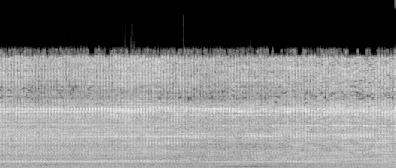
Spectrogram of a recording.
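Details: Small single-cylinder push lawnmower, run after a Permatex red RTV homemade head gasket. Harsh and loud with steady sharp ticking about three clicks a second; some smoke, no oil leak. Cause unconfirmed; the RTV head gasket is suspected of failing.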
